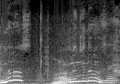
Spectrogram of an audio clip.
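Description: A person's voice yelling in drawn-out calls that rise and fall in pitch, several in a row, the last two short, starting and stopping abruptly.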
